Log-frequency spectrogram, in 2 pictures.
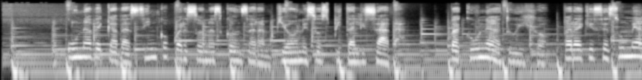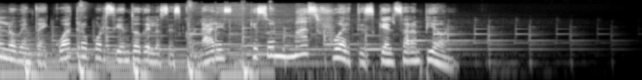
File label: spanish latin american medical narration; Buenos Aires, Argentina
